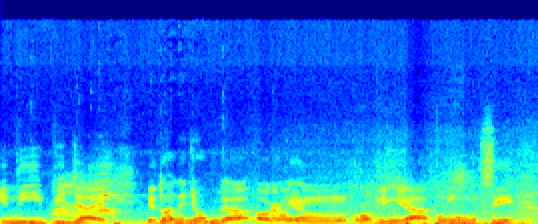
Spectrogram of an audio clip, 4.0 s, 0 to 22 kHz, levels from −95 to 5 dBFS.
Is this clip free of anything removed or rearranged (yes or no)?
yes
